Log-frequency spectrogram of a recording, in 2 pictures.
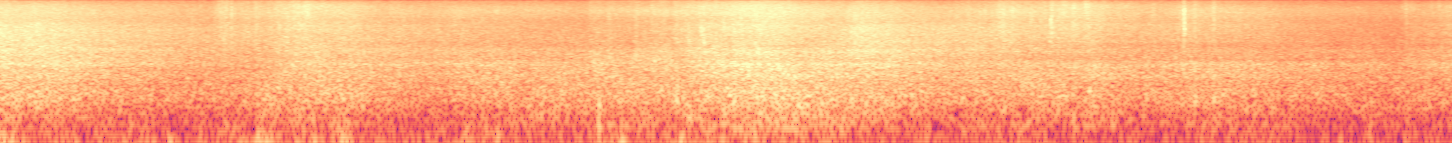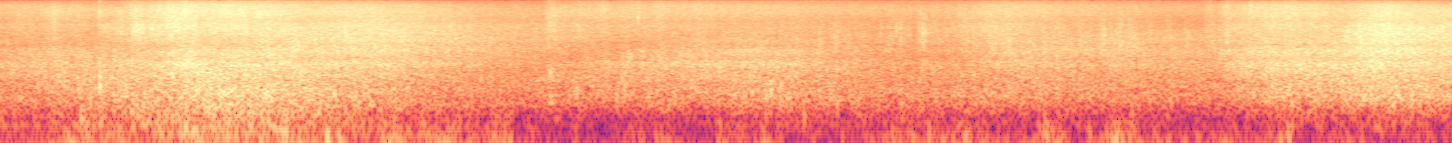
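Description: Close recording of sea waves washing on a shore: surf swells and ebbs in four slow surges, several seconds apart.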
